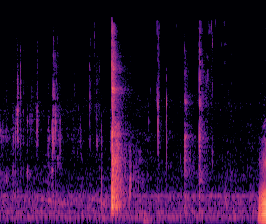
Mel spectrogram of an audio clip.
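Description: A person chewing a mouthful of salad with salami and sliced cheese: faint, scattered crunching clicks, with one louder crunch near the middle.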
